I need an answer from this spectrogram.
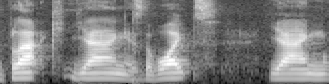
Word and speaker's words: yang: Yang rhymes with fang.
